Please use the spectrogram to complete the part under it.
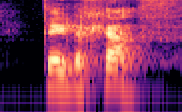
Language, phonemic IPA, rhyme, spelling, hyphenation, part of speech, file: Dutch, /ˌteː.ləˈɣraːf/, -aːf, telegraaf, te‧le‧graaf, noun, Nl-telegraaf.ogg
- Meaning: telegraph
